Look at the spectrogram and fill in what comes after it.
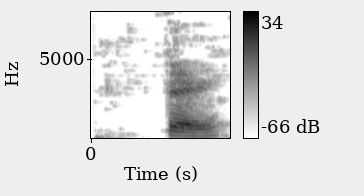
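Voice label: "fall", English pronunciation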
